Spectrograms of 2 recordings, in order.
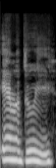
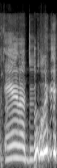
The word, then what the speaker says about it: andouille: And girl, it ain't no damn Anadouille. It's andouille.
